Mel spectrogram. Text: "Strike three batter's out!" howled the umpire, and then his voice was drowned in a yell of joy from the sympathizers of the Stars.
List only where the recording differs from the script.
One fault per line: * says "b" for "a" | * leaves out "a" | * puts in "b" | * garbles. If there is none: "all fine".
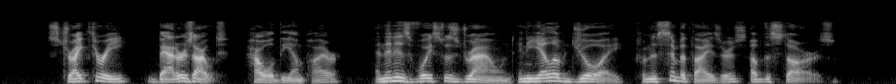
all fine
